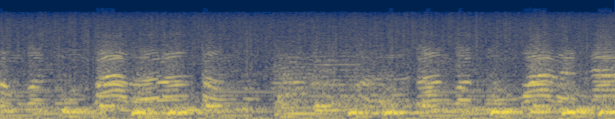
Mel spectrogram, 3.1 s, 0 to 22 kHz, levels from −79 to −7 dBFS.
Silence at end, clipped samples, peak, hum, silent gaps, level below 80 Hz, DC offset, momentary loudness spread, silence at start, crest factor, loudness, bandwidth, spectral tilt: 0 s; under 0.1%; -6 dBFS; none; none; -34 dBFS; under 0.1%; 5 LU; 0 s; 12 dB; -18 LUFS; 15 kHz; -5.5 dB/octave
